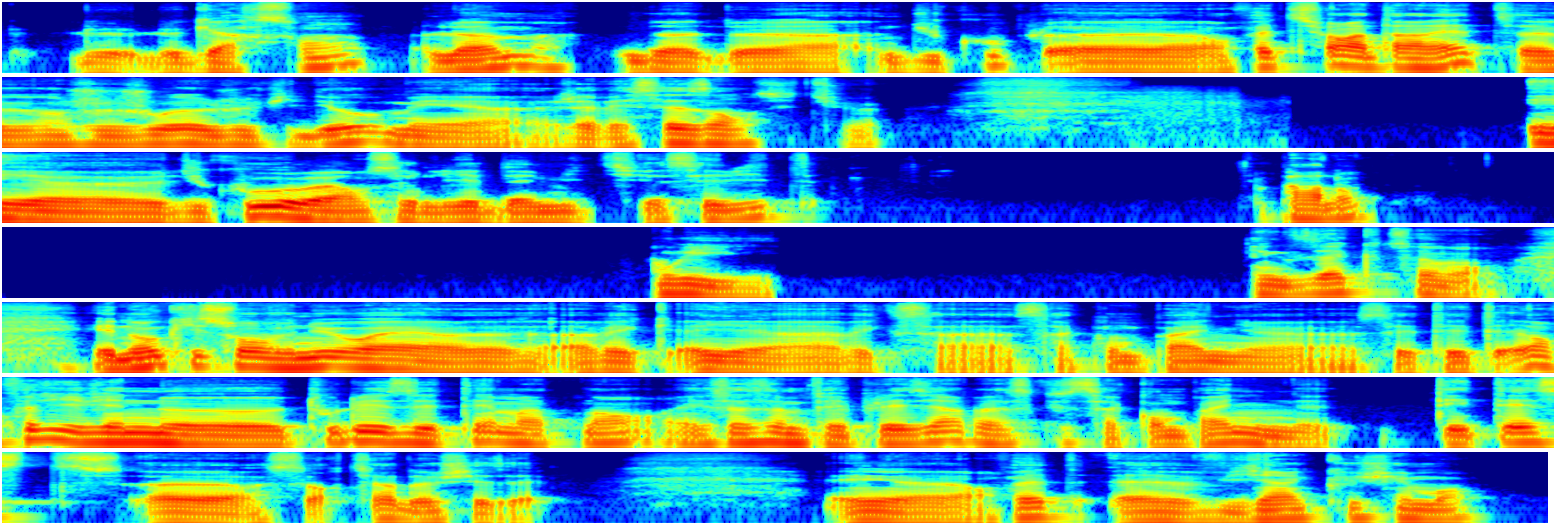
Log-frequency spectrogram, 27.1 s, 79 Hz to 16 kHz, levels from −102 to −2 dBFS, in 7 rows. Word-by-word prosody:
le 90 Hz, +2 st, -5 dB
le 85 Hz, -, -4 dB
garçon, 125 Hz, -, -3 dB
l'homme 115 Hz, +5 st, +2 dB
de 95 Hz, -1 st, +1 dB
de 90 Hz, -, -3 dB
la 90 Hz, 0 st, -1 dB
du 95 Hz, +1 st, -7 dB
couple. 145 Hz, +5 st, -7 dB
Heu, 95 Hz, -1 st, +2 dB
en 100 Hz, -, -2 dB
fait 130 Hz, +2 st, -1 dB
sur -, -, +4 dB
internet, 130 Hz, +6 st, +3 dB
je 100 Hz, 0 st, -1 dB
jouais 110 Hz, +2 st, +2 dB
aux 105 Hz, -, +3 dB
jeux 100 Hz, 0 st, -2 dB
vidéos, 105 Hz, +6 st, 0 dB
mais, 95 Hz, -6 st, -1 dB
heu, 95 Hz, -, -4 dB
j'avais 90 Hz, -1 st, -4 dB
16 110 Hz, +3 st, +2 dB
ans 110 Hz, -, +1 dB
si -, -, -16 dB
tu -, -, -18 dB
veux -, -, -13 dB, 1.6 s
et 115 Hz, -3 st, +6 dB
heu, 90 Hz, -2 st, +3 dB
du 95 Hz, 0 st, -5 dB
coup, 140 Hz, +7 st, +6 dB
bah, 100 Hz, -2 st, +7 dB
on 100 Hz, -, -1 dB
s'est 95 Hz, 0 st, -2 dB
liés 95 Hz, +1 st, +1 dB
d'amitié 95 Hz, +2 st, -2 dB
assez 105 Hz, -, -1 dB
vite 120 Hz, +3 st, -6 dB, 1.1 s
pardon? -, -, 0 dB, 2.1 s
Oui! 100 Hz, -6 st, 0 dB, 1.2 s
Exactement 110 Hz, -2 st, -2 dB, 0.3 s
et 105 Hz, -, +4 dB
donc 130 Hz, +5 st, +5 dB
ils 140 Hz, -, -1 dB
sont 135 Hz, -2 st, +4 dB
venus 125 Hz, +2 st, +5 dB
ouais, 115 Hz, -3 st, +5 dB
heu, 95 Hz, -1 st, 0 dB
avec 90 Hz, +1 st, -2 dB
et 95 Hz, -3 st, +2 dB
avec 85 Hz, +1 st, -4 dB
sa -, -, -6 dB
sa -, -, -9 dB
compagne, 95 Hz, 0 st, -2 dB
heu, 85 Hz, -, -4 dB
cet -, -, -7 dB
été 95 Hz, -, -1 dB
en 145 Hz, -, +2 dB
fait, 155 Hz, -, 0 dB
ils 150 Hz, -4 st, +2 dB
viennent, 125 Hz, -1 st, +5 dB
heu, 100 Hz, -2 st, +4 dB
tous -, -, -5 dB
les 130 Hz, -4 st, +3 dB
étés 115 Hz, +3 st, -1 dB
maintenant 120 Hz, +1 st, -2 dB
et 110 Hz, -, -4 dB
ça 120 Hz, -, 0 dB
ça 125 Hz, -, +1 dB
me 115 Hz, -, +1 dB
fait 100 Hz, -2 st, -1 dB
plaisir 110 Hz, +7 st, 0 dB
parce 110 Hz, 0 st, -4 dB
que -, -, -16 dB
sa 120 Hz, -, -5 dB
compagne, 100 Hz, -1 st, -1 dB, 0.2 s
déteste, 125 Hz, +4 st, -1 dB
heu, 90 Hz, -3 st, +4 dB
sortir -, -, -3 dB
de 95 Hz, -, 0 dB
chez 95 Hz, -, -4 dB
elle -, -, -8 dB, 0.7 s
et 100 Hz, -1 st, +2 dB
heu, 90 Hz, 0 st, -1 dB
en 105 Hz, -, -6 dB
fait, 125 Hz, +3 st, -2 dB
elle 95 Hz, -1 st, +1 dB
vient 95 Hz, +4 st, 0 dB
que 120 Hz, -, -10 dB
chez 120 Hz, -, -5 dB
moi. 110 Hz, +4 st, -3 dB
105 Hz, 200 wpm, -22 LUFS, 95-120 Hz, 2.1 s, bah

